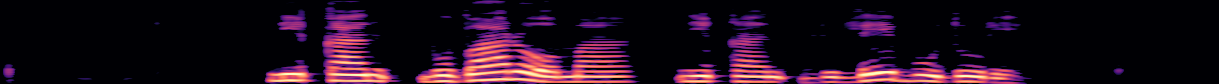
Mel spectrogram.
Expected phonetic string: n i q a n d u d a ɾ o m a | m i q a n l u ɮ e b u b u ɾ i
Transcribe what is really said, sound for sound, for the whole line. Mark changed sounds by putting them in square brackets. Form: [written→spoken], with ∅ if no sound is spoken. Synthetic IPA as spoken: n i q a n [d→b] u [d→b] a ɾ o m a | [m→n] i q a n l u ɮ e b u [b→d] u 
